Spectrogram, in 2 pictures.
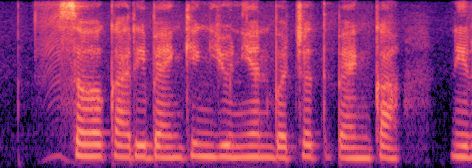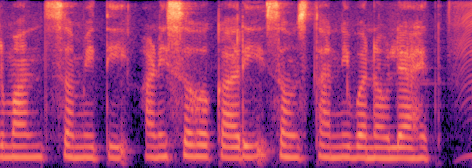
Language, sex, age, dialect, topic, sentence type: Marathi, female, 25-30, Northern Konkan, banking, statement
